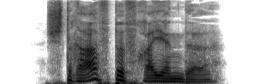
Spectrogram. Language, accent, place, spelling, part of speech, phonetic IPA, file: German, Germany, Berlin, strafbefreiende, adjective, [ˈʃtʁaːfbəˌfʁaɪ̯əndə], De-strafbefreiende.ogg
- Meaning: inflection of strafbefreiend: 1. strong/mixed nominative/accusative feminine singular 2. strong nominative/accusative plural 3. weak nominative all-gender singular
